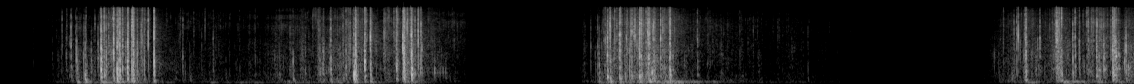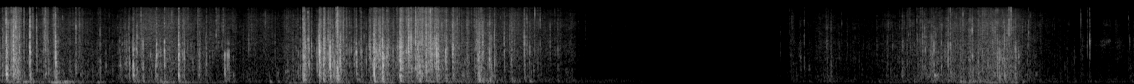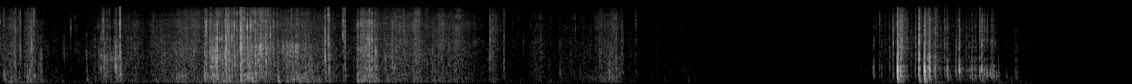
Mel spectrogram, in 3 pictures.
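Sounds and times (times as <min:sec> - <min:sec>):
dry wood snapping and crackling: 0:00.5 - 0:04.6, 0:05.9 - 0:08.0, 0:10.0 - 0:17.1, 0:19.2 - 0:27.8, 0:31.3 - 0:33.0.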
